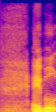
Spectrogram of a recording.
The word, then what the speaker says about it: Abel: Abel.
